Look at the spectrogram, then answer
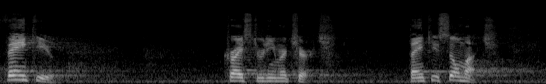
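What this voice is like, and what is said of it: Choked-up, emotional voice. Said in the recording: “I'm getting choked up. ... I might need a tissue”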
